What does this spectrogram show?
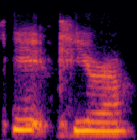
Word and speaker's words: Kiara: How do I pronounce? Kira. Kira. Kira, I pronounce correct, Kira. I like to pronounce Kira, sorry.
